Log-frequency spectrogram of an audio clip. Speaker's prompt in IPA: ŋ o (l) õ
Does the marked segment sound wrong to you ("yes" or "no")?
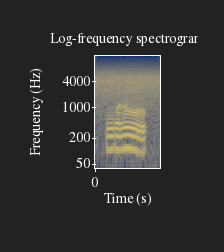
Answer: no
